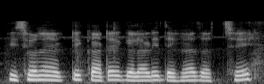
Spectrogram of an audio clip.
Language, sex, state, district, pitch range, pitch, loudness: Bengali, female, West Bengal, Cooch Behar, 185-210 Hz, 195 Hz, -15 LUFS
